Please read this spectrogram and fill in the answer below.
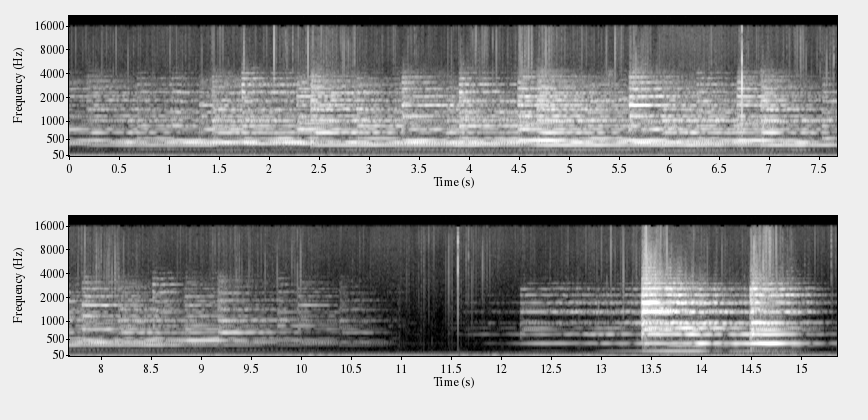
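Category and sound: signal or alarm, church bell ringing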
